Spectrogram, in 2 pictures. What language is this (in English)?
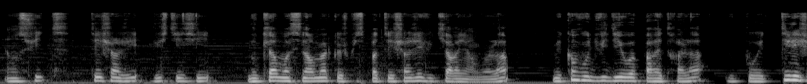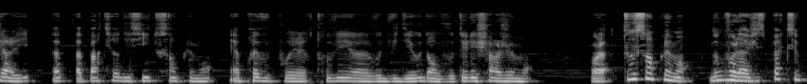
French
